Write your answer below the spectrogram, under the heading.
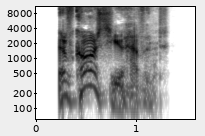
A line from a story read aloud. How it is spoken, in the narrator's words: the wizard snapped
